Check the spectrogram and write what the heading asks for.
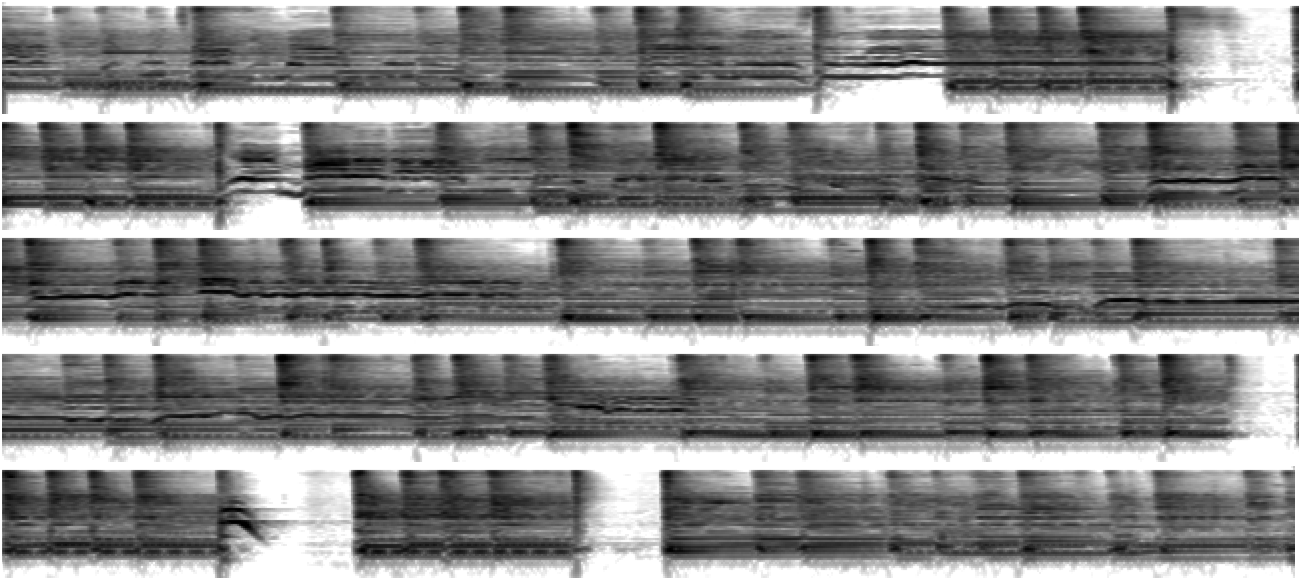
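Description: Acoustic guitar strummed steadily in a song's rhythm, with short full stops in the strumming about six seconds in and three times near the end.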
